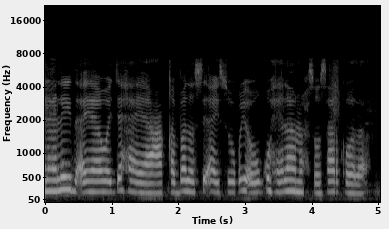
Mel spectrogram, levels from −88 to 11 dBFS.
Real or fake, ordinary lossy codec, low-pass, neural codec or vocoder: real; none; 7.2 kHz; none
